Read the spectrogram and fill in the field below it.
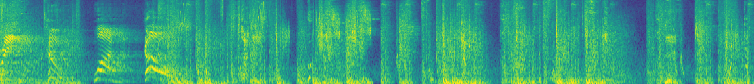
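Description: Video game fight sounds of hits, slashes and blasts ring out rapidly.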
